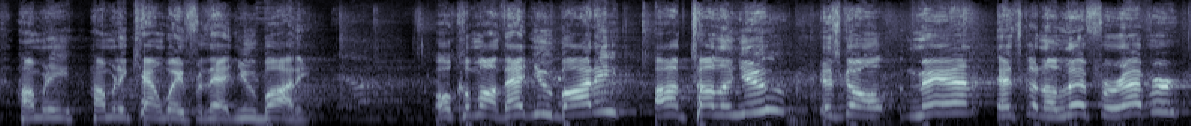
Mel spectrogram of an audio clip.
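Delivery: loud, high, fast preaching; rally the congregation about the new body; full-throated sermon climax; preaching at full force. Acted.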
